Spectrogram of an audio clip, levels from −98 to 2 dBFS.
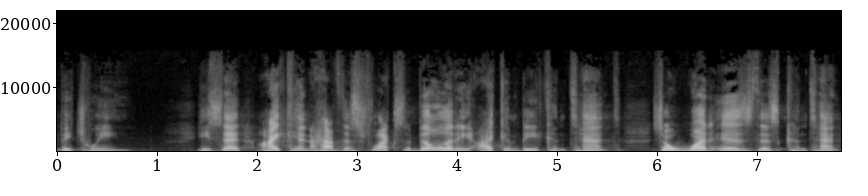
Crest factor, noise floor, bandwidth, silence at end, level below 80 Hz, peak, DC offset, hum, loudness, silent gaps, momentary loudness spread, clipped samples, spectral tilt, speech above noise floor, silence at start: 26 dB; -70 dBFS; 16 kHz; 0 s; -52 dBFS; -4 dBFS; under 0.1%; none; -30 LUFS; none; 13 LU; under 0.1%; -3.5 dB/octave; 40 dB; 0 s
